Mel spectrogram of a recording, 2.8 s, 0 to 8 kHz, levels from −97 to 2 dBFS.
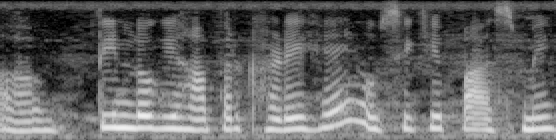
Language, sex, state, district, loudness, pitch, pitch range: Hindi, female, Maharashtra, Chandrapur, -14 LUFS, 245 Hz, 225-260 Hz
